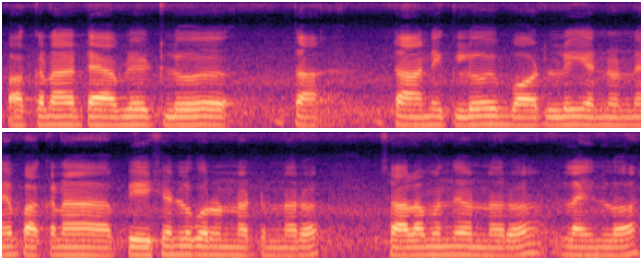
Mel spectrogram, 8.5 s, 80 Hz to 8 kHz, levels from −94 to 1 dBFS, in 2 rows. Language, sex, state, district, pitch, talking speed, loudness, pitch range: Telugu, male, Andhra Pradesh, Sri Satya Sai, 140 Hz, 115 wpm, -15 LUFS, 135-140 Hz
